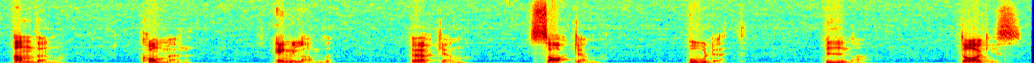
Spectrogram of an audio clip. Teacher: Accent 1 is the normal accent, so to speak. In words with this accent, the pitch on the stressed syllable goes up and then down again in the unstressed syllable that follows.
